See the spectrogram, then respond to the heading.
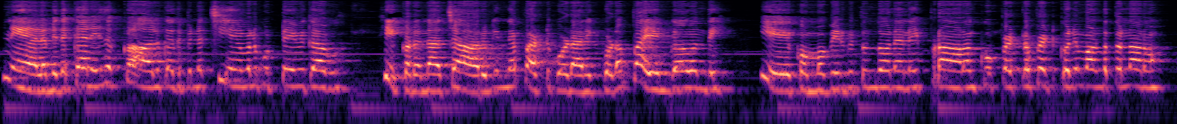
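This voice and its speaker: A woman's voice: sits high, steady tone, quick pace, fairly bright tone, faint music behind, pitched above the performer's own voice. A woman voicing a whiny, dramatic village daughter-in-law in a moral story, with a plaintive manner. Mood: fearful. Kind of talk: moral story character acting.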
